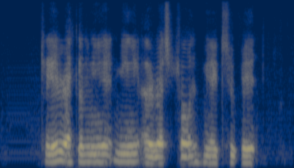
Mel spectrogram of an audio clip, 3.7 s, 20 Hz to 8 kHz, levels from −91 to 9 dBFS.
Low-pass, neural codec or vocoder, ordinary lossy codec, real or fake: none; codec, 16 kHz, 1 kbps, FreqCodec, smaller model; none; fake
